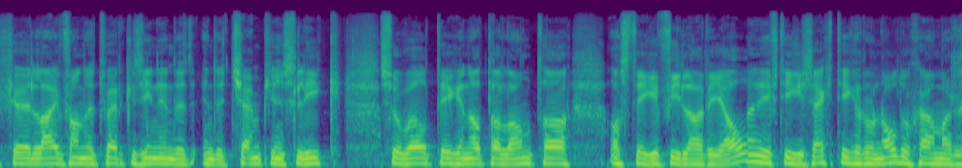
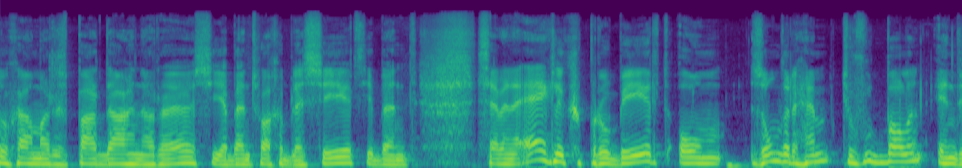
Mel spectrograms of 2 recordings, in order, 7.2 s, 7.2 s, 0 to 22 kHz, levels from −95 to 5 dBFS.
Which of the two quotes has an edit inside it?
first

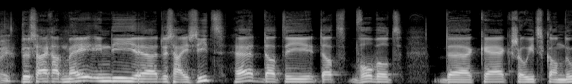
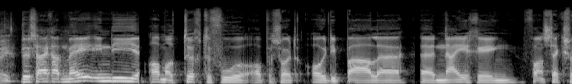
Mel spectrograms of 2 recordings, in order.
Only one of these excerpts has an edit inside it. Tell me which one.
second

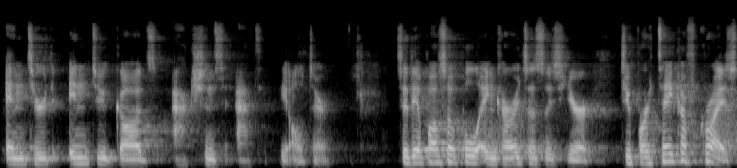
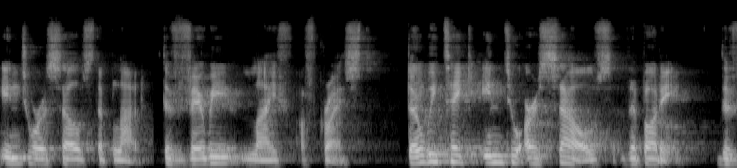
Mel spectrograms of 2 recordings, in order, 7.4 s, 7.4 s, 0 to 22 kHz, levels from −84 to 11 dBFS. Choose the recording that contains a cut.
second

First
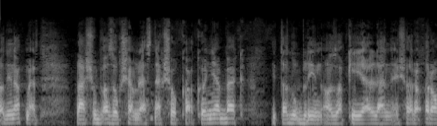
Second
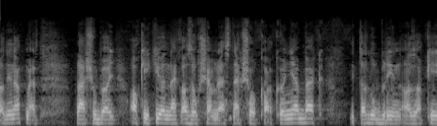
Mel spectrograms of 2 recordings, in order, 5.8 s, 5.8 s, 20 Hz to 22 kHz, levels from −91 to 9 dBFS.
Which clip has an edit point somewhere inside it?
first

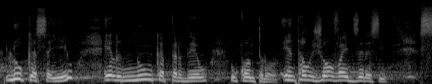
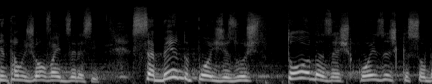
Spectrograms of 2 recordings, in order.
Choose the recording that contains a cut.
first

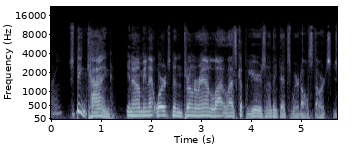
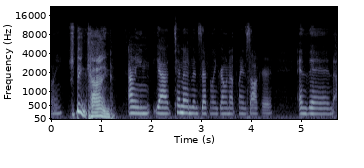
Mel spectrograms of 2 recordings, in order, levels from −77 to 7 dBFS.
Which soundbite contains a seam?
second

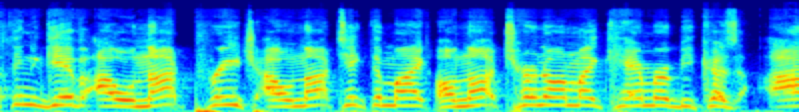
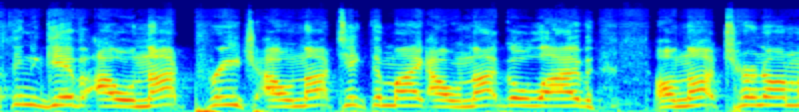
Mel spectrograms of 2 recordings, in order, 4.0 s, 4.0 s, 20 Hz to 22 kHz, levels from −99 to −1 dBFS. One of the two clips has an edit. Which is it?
first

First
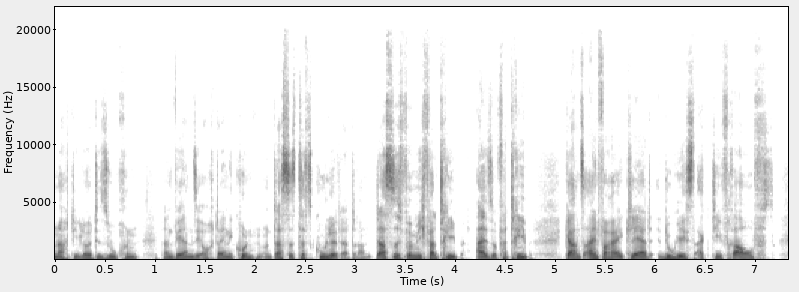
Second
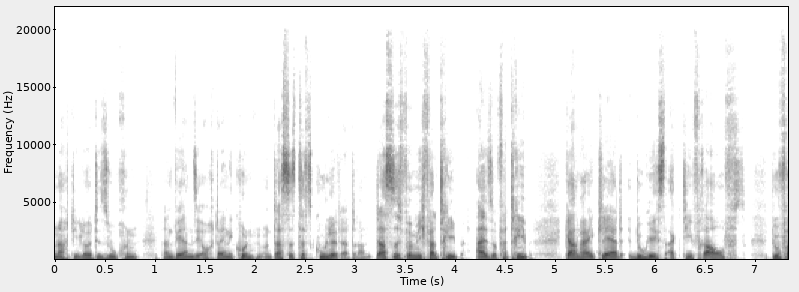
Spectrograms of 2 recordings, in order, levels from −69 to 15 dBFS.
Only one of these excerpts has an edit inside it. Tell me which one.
second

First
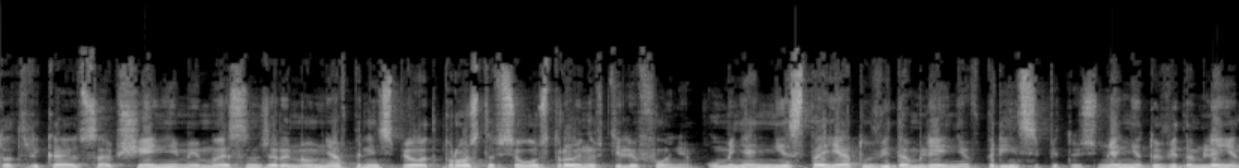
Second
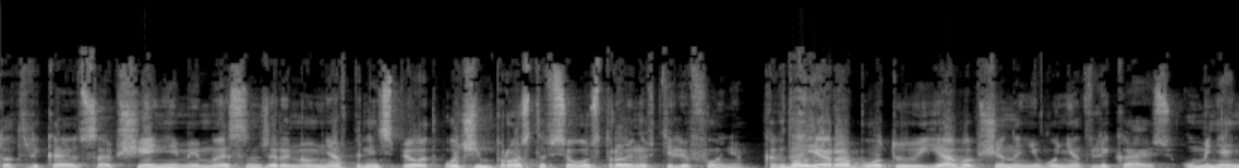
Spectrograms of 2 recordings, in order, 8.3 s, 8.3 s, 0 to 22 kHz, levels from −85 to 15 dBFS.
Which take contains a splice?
first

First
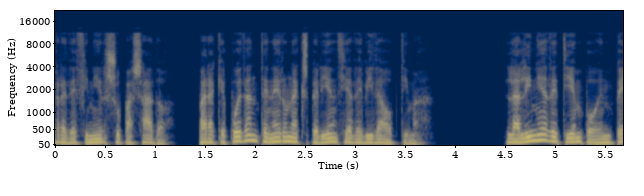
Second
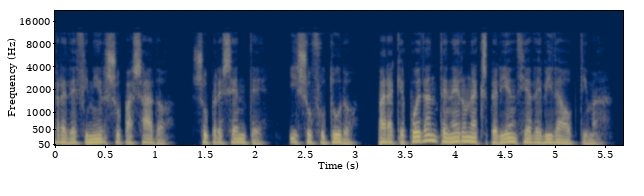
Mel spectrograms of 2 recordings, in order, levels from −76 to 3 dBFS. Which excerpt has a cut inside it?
first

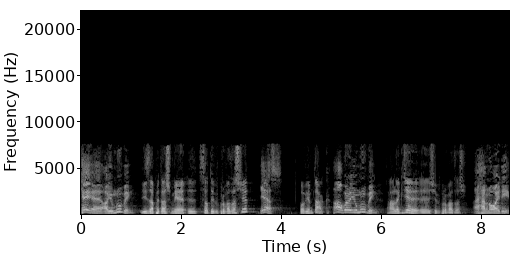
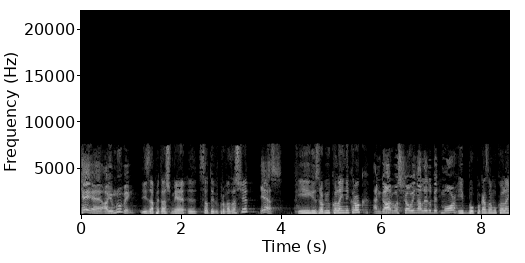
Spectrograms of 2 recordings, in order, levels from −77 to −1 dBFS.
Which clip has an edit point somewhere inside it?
second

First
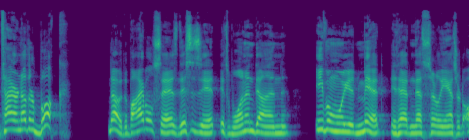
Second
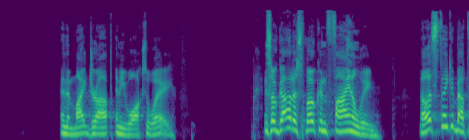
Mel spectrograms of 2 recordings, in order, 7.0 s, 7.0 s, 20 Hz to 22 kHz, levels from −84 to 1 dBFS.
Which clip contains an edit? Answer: first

